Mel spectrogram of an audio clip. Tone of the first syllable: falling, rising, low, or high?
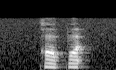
low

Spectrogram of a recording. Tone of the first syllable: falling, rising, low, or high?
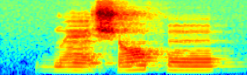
low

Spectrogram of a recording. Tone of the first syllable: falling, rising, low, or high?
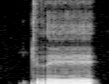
rising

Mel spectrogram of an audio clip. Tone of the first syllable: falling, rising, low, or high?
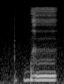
low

